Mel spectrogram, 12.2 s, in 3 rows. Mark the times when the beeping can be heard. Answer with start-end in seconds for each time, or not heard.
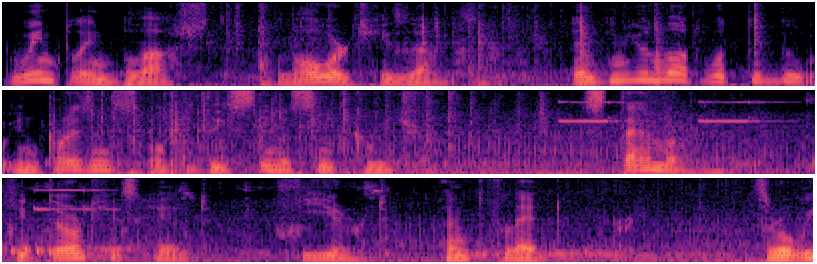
6.8-8.8.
